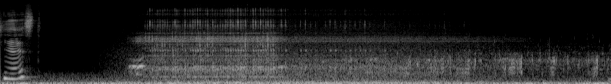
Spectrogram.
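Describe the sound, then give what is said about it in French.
The measurement pump motor of a profiling float kicks in with a steady droning rumble and a brief rising whine, running continuously for several seconds. The pump activates every metre to take measurements as the float rises at about 10 cm per second, at around 1000 metres depth. “Difficile de dormir avec cette pompe qui s'active tous les mètres pour faire des mesures.”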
